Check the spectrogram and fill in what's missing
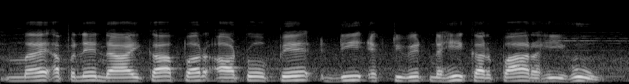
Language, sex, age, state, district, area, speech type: Urdu, male, 30-45, Delhi, Central Delhi, urban, read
